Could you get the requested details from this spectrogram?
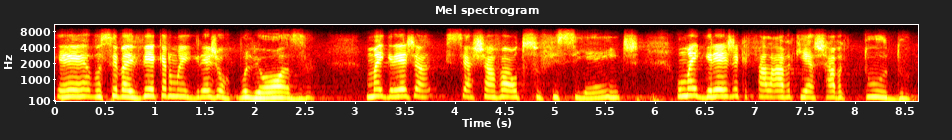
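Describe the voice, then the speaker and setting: A woman with a Brazilian Portuguese accent and a high voice leads a church Bible class at normal speed, speaking conversationally and checking in with the class often. The audio is somewhat dull, with a long hall reverb.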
